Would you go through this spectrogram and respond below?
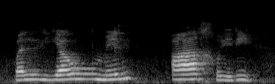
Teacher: خو کو پر پڑھیں گے، کسرہ کی آواز باریک رکھنی ہے، آخری نہیں کہنا، آخری.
